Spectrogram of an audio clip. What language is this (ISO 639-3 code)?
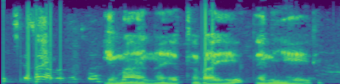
kin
